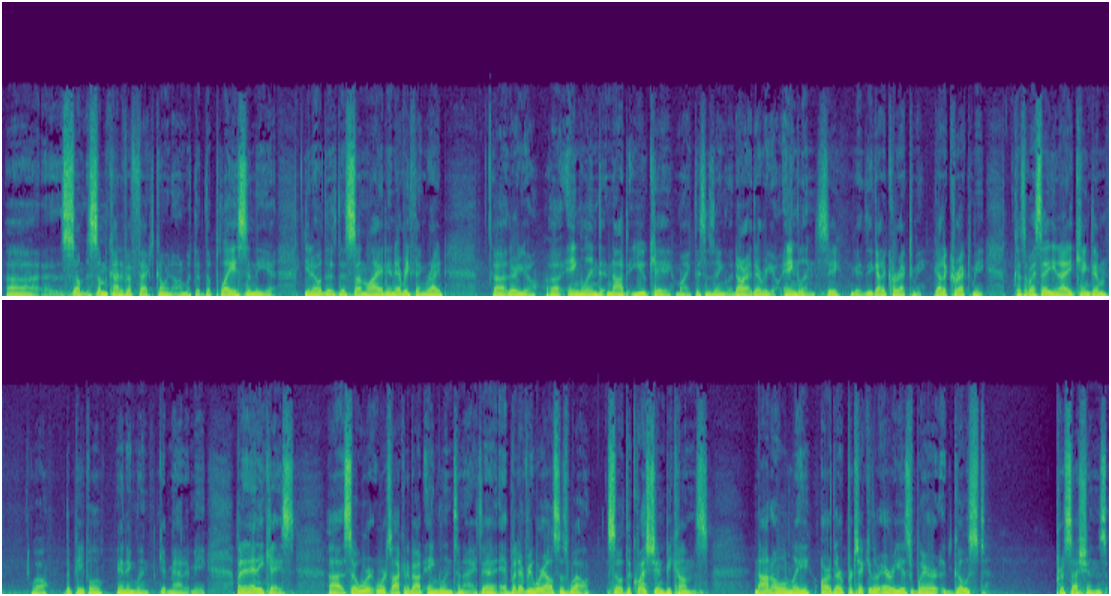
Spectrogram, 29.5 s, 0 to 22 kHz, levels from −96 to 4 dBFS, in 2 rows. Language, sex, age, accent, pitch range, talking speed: English, male, 40-59, American, 115-150 Hz, 195 wpm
